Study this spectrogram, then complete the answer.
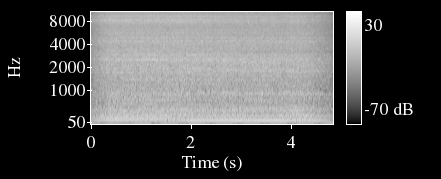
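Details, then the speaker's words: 2007 GMC truck, 4.3 engine, noisy power steering pump, idling after flush while bleeding and steering lock to lock: loud rushing hiss and steady pump hum; air bubbles in power steering fluid being purged. "you see the bubbles in the parasitic fluid that's the air we're trying to get out"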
